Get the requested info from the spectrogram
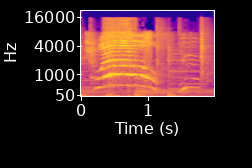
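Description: Background music with acoustic guitar, over which a child's high voice holds one long sung or squealed note that rises and then falls in pitch for about a second, followed by a shorter rising note.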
